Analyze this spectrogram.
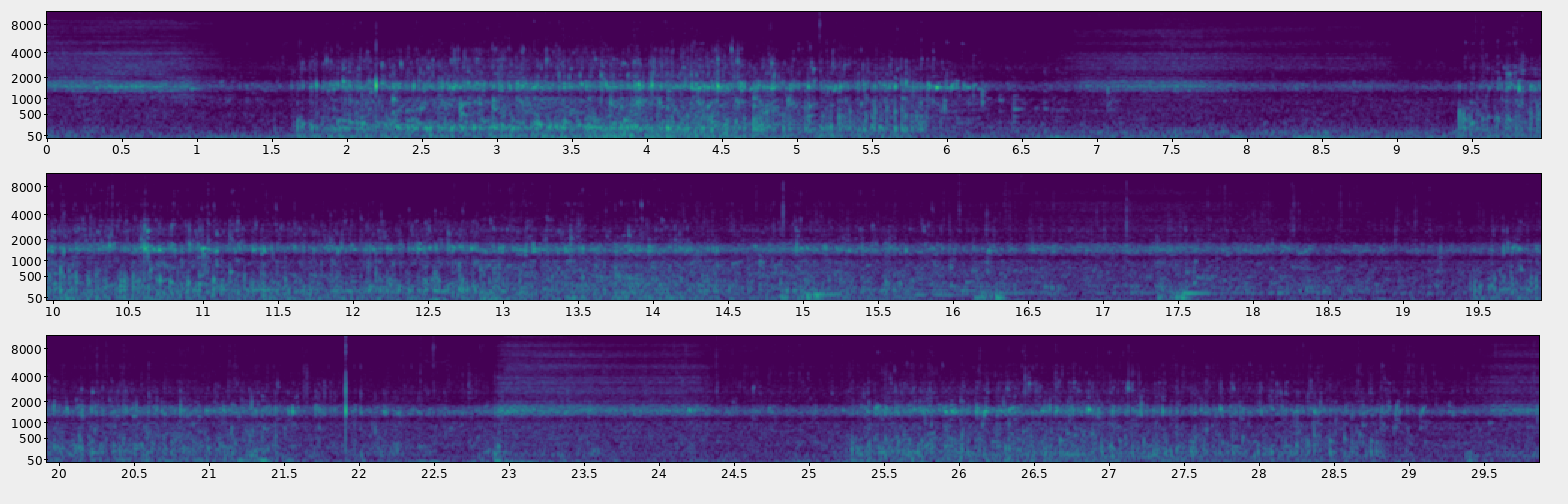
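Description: Scuba diver breathing through a regulator underwater: short hissing inhales alternate with longer stretches of bubbling exhaust, a few slow breaths over the whole stretch, with a steady high tone underneath.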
